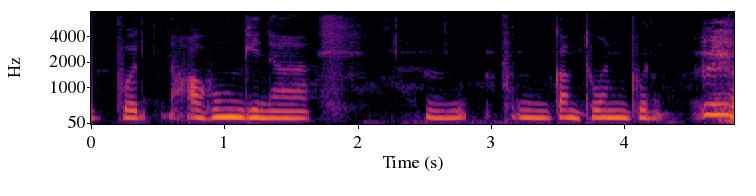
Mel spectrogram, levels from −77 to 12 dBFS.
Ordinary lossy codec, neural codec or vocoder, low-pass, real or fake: none; codec, 16 kHz, 2 kbps, FunCodec, trained on Chinese and English, 25 frames a second; none; fake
